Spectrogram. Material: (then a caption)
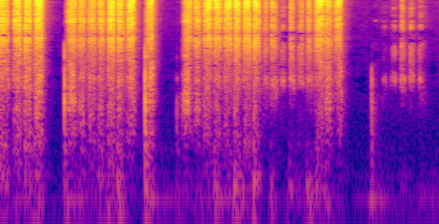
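Paper. A plain blue wooden graphite pencil, held low and angled, shades the cheek on a flat sheet of drawing paper with rapid strokes. It makes a bright, dry scratching hiss that pulses with each stroke, broken by short pauses. The strokes grow quieter and lighter near the end.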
